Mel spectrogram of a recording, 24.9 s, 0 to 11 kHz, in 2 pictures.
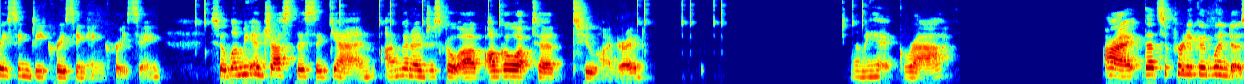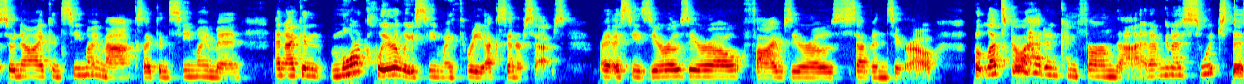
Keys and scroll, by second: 2.0 F2, 3.3 Down, 3.9 Down, 4.9 Down, 6.5 2, 7.0 0, 7.6 0.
